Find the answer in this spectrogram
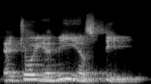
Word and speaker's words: honest: Actually, the word honest, H-O-N-E-S-T, begins with H, which is a consonant as far as the spelling is concerned. But when you pronounce it, the pronunciation of this word begins with O, honest.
